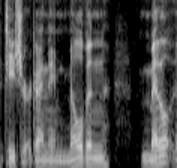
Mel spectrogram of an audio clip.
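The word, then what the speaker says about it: Metelits: In 1960, she marries a teacher, a guy named Melvin Metal. I believe it's pronounced Matellet, Mli T-S.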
